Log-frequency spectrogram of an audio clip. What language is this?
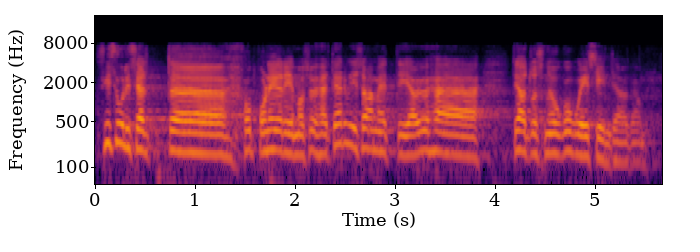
Estonian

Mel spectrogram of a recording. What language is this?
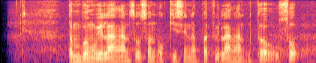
Javanese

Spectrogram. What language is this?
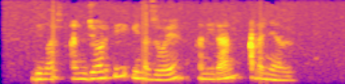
Catalan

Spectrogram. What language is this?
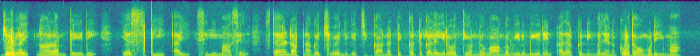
Tamil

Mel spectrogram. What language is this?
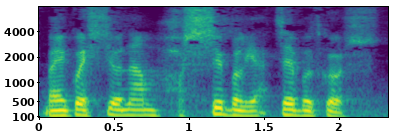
Welsh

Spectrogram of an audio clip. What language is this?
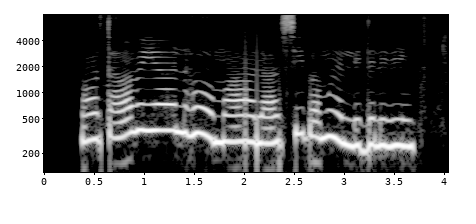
Pashto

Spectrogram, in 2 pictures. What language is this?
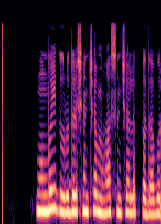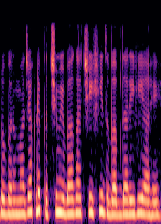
Marathi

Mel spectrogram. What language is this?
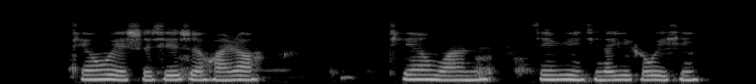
Chinese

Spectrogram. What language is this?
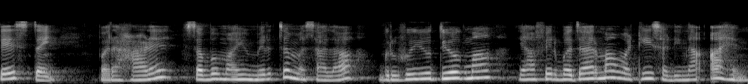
Sindhi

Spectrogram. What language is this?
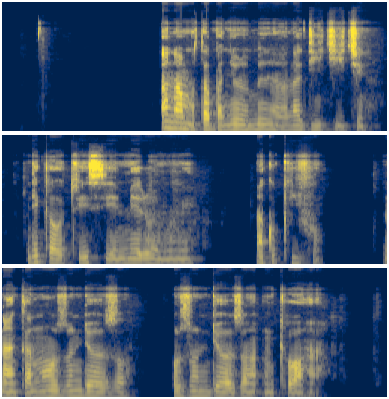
Igbo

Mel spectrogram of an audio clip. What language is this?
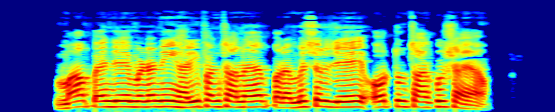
Sindhi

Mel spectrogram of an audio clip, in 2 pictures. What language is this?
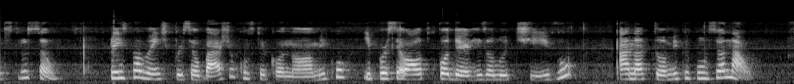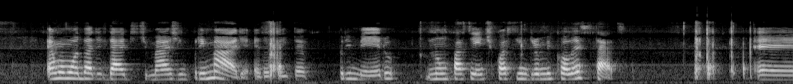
Portuguese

